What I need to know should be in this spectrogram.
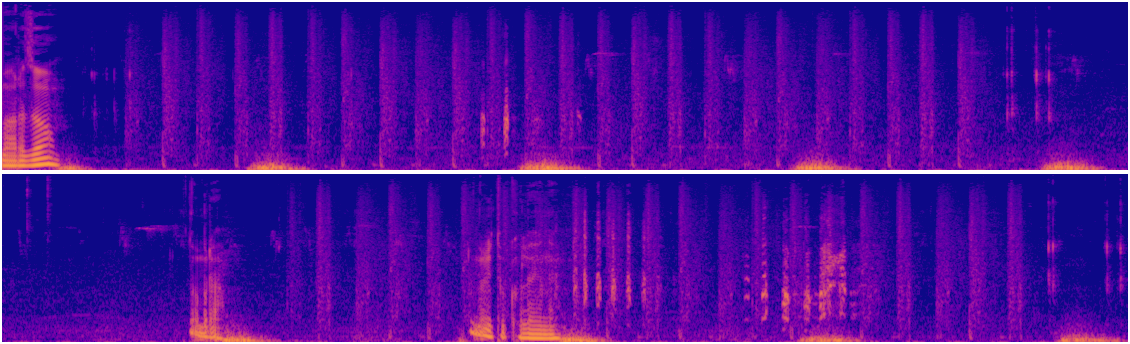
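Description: Footsteps tread steadily on a dirt path.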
